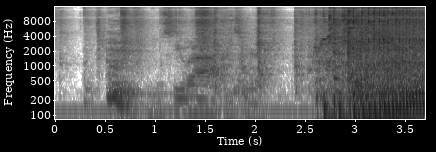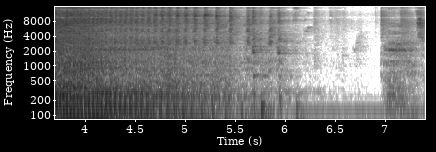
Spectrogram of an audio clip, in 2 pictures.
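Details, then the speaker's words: Snowblower that won't start, spark confirmed, primed with starting fluid in the cylinder: cranking pulls, then a short burst of firing that dies within seconds; suspected fuel starvation, not drawing fuel from the carburetor. "like I said, all that did and all it's going to do is just well, if it's a fuel issue, right? If it's not sucking fuel from the carburetor or anything like that, right?"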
